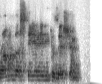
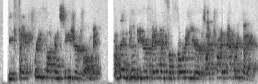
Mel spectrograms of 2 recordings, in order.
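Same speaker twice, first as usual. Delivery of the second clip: mock very high-pitched angry, furious tirade; 12 semitones higher than usual. Speaker reenacts what he said to a woman getting up off the floor, retelling his own angry rant. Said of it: "I just let her fucking have it".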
